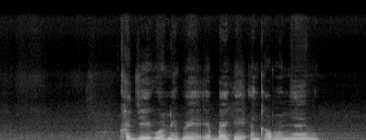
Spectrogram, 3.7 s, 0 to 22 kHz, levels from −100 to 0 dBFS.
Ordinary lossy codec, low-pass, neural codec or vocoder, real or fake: none; 19.8 kHz; vocoder, 44.1 kHz, 128 mel bands, Pupu-Vocoder; fake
